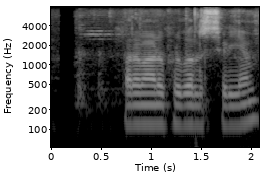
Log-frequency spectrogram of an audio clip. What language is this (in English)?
Nepali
